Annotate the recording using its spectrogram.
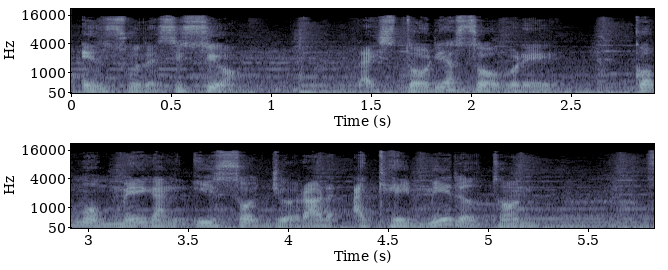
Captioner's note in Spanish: AUDIO EN INGLéS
